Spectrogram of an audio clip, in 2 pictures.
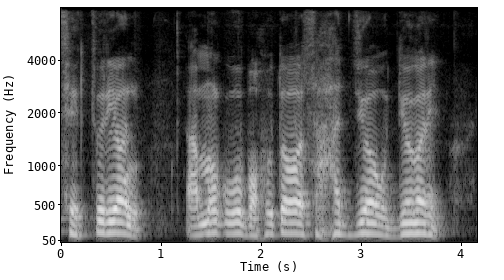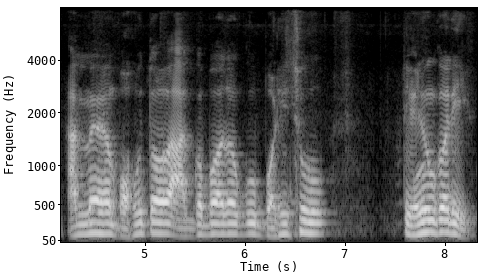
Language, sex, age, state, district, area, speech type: Odia, male, 45-60, Odisha, Ganjam, urban, spontaneous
